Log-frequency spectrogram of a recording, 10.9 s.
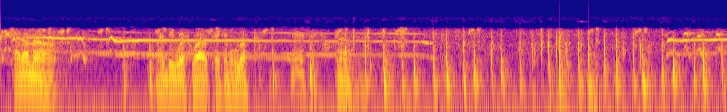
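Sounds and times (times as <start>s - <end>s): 
coyotes howling: 0.0s - 10.9s
speech: 0.2s - 0.9s, 2.3s - 3.8s, 4.4s - 5.5s.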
